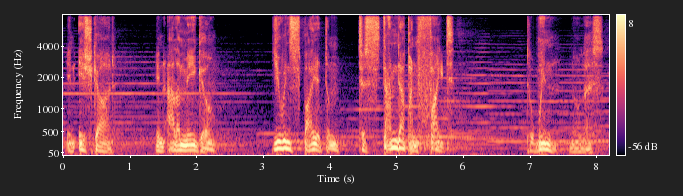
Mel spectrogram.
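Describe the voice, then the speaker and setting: Deep-voiced, stern warrior. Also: male voice, very animated, gravelly, darkish tone, heavily acted. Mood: solemn admiration. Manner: grave, measured, formal delivery. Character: stern, world-weary male warrior, grudgingly admiring. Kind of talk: scripted fantasy game dialogue. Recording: long reverb, music underneath.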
